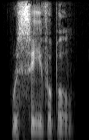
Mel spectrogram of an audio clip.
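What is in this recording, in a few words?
"receivable", British English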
